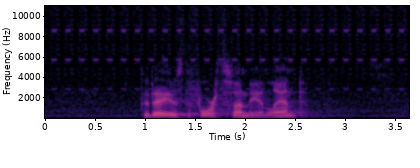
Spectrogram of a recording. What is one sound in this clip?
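An elderly man speaks loudly through a microphone.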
